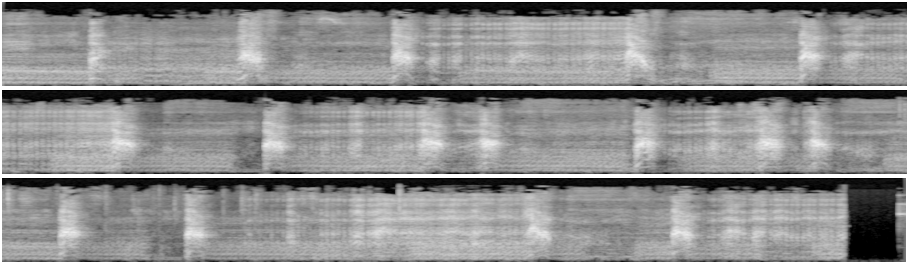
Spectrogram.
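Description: Small black-and-tan dog vocalising without pause, a low continuous grumble broken by sharp barks about once a second. The sound cuts off abruptly near the end.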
